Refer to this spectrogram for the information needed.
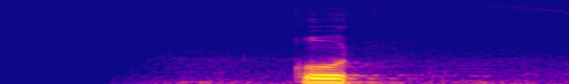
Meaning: where (interrogative)
- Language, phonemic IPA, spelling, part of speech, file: Assamese, /kot/, ক’ত, adverb, As-ক’ত.ogg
